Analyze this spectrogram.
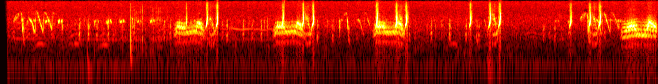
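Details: Female quail (batair) calling, raspy harmonic squawking notes in short bursts, several stacked and quack-like, with sharp clicking ticks in between and quiet pauses; no other clear sounds.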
